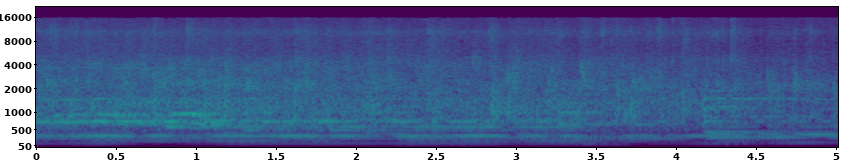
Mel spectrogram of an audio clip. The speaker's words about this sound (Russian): Дайте огромные, огромные, огромные аплодисменты.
